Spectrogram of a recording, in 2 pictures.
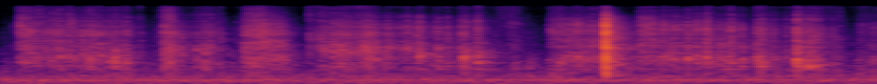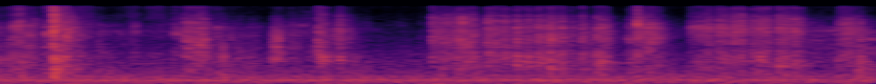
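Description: Small scissors cutting through a folded sheet of paper: a run of irregular snips with paper rustling as the sheet is turned, and one sharp click about three seconds in.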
